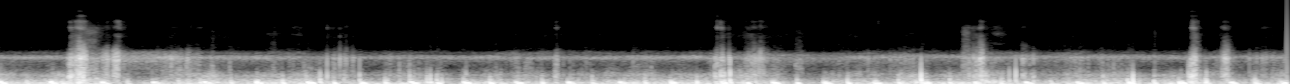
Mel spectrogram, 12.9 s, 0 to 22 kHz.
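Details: Heartbeat recorded after light crunches: fast, regular beat at about 118 per minute with a steady hum, breath sounds and movement noise; normal rise in heart rate after light exercise.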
